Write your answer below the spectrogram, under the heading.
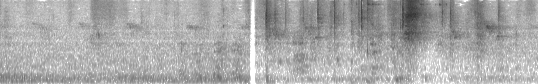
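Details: Two-year-old unneutered American Staffordshire Terrier in Milan, overexcited and dominant, gives a few short, sharp vocal bursts partway through after a stretch of steady low room rumble and hum.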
